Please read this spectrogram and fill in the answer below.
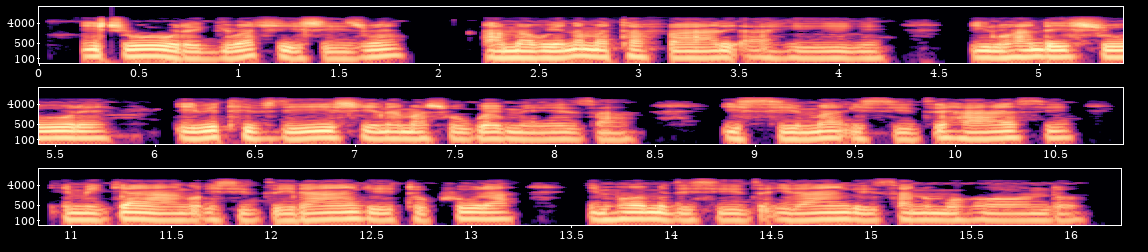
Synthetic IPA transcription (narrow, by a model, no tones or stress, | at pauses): iʃuɾe̞ɾɡuːβakʰiʃid͡ʒɡwe̞ | amaβwjenamatʰafaːɾḭʔaɦije | iɾuɦaːnde̞jiʃuːɾe̞ | iβitʰivjiːʃinamaʃuɡwe̞me̞ːzaisimaʔisize̞ɦaːsiːmiɡjaːŋɡo̞isizeiɾaːŋɡiɾitukʰuɾaim̥o̞mezisizeiɾaːŋɡiɾisanumuɦoːndo̞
